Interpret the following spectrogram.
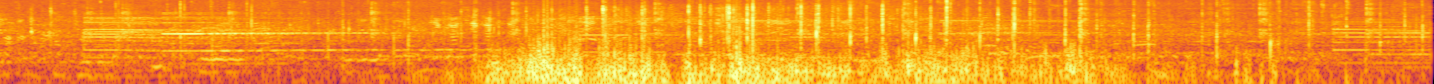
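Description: A pony cantering on a sand arena: its hoofbeats grow loud about four seconds in as it passes close by, then fade after about eight seconds.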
